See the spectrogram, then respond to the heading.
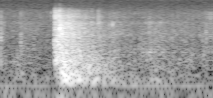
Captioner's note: door closes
